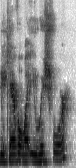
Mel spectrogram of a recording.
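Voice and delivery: normal talking voice

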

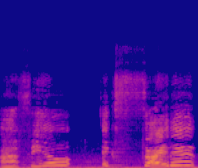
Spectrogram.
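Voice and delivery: unsure-sounding statement with rising, question-like ending. Retelling a woman's reply when asked how she feels, imitating a questioning upturn. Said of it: "she had kind of like that question mark at the end".

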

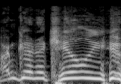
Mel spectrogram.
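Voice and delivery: very high, shrill, stretched, drawn-out scream. Retelling how a neighbor would go into his yard: imitating someone screaming. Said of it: "just start screaming".

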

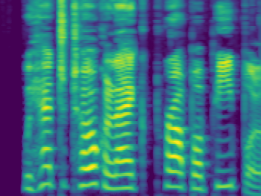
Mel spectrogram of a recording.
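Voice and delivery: clumsy fake posh British accent, high and loud. Speaker recalls having to talk properly, in a bad british accent. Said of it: "That was not British".

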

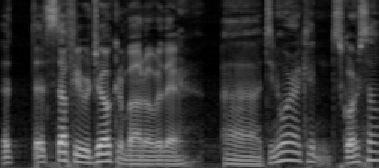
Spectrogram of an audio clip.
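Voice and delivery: plain

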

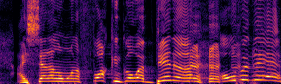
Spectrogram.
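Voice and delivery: put-on furious, high, angry yell in r-dropping accent. Showing how his accent returns when yelling at his girlfriend: yelling, accent coming back. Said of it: "it comes back".

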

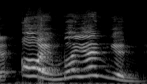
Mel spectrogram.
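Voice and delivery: put-on very loud, very high, drawn-out accented yell. Describing a crowd scene, the speaker imitates a background extra, retelling an accented yell. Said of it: "someone's just in the background going".

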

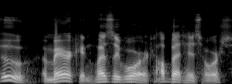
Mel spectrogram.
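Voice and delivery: ordinary delivery

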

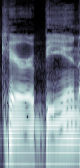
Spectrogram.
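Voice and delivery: Caribbean with stress on the second syllable. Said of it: "the stress on the second syllable".

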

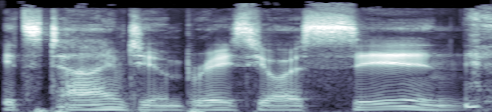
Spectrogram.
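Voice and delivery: slow, drawn-out, tempting, sinister, seductive put-on villain drawl. Retelling playing Lucifer and hitting on everyone, in a put-on seductive Lucifer voice. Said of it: "i was talking in a voice like this".

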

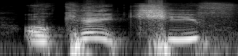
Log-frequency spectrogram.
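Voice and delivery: slow, drawn-out snide delivery. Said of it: "that one word that you say when someone talks down".

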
